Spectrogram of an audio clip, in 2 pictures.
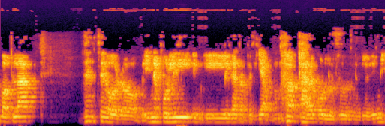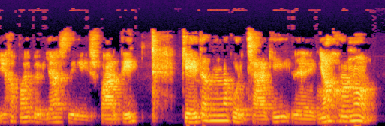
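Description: A man's voice: medium pitch, bright, forceful tone, muffled recording. A man hosting a cooking channel, talking casually to his viewers in a chatty, slangy storytelling way. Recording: roomy echo with faint music.

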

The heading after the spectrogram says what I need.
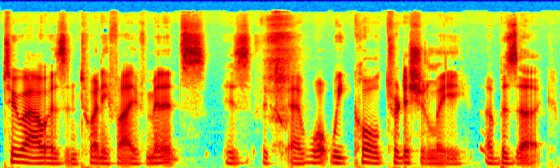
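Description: A man co-hosting a podcast with a dry, wry delivery and quick deadpan jokes. His voice sits in a middle pitch and has a strongly gravelly, creaky texture throughout. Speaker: podcast co-host. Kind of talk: casual chat.

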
